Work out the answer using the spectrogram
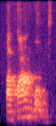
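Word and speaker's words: Pangong: അതെ, എന്താണ് അതിന്റെ ഉച്ചാരണം? എന്താണ്? പാങ്കോങ്. ഞാൻ പോയിട്ടുണ്ട്, പക്ഷെ മറന്നു ചെയ്യാം.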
